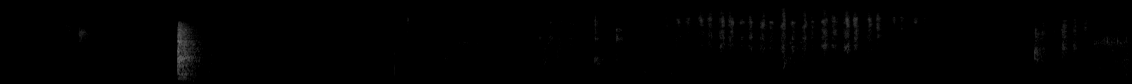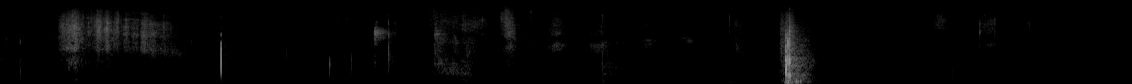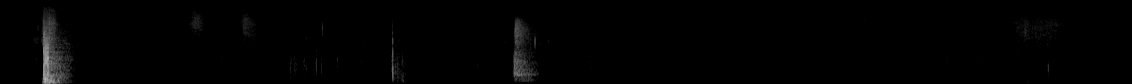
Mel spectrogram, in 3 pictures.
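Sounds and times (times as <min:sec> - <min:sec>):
hands rubbing skin: 0:05.4 - 0:13.1
hands scratching skin and hair: 0:05.4 - 0:13.2, 0:15.6 - 0:18.8.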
